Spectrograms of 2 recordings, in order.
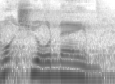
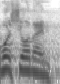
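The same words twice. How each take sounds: First: It is said at a slow pace. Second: It is said at a quick pace.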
